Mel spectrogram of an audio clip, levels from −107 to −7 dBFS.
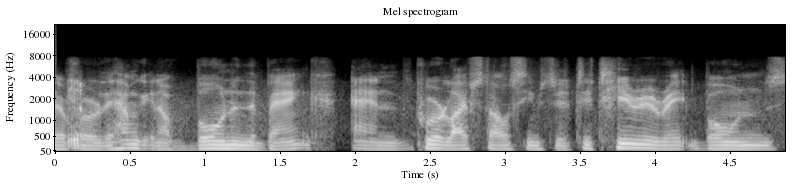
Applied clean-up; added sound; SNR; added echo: neural mask model Resemble Enhance denoiser.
